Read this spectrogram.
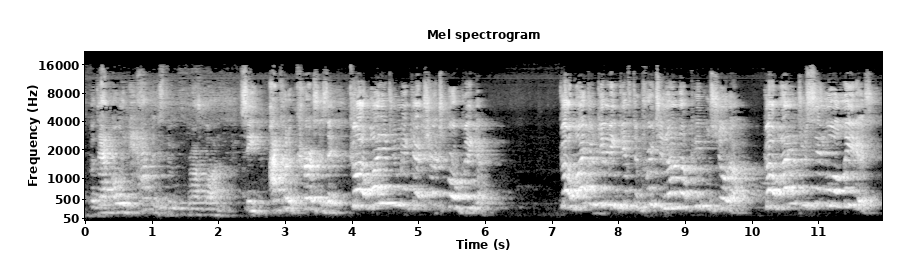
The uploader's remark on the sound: Preached at Restoration Road church on March 19, 2017.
